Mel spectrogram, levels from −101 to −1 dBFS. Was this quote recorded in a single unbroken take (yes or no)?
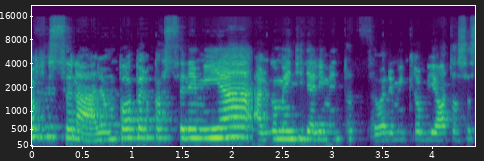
no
